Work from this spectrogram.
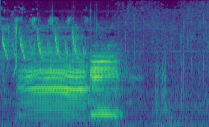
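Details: Cows in a group on a road at the edge of a forest, calling the herd: one long, steady, harmonic moo lasting over a second, ending in a brief louder rise, with quick descending bird chirps at the start.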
